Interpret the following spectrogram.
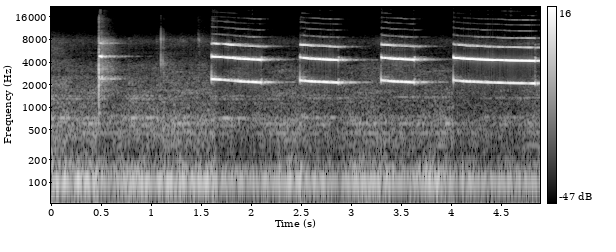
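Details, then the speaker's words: Handheld metal detector in vibration mode: clean, evenly spaced high-pitched beeps, about four, with the vibrator heard while detecting metal; working normally and ready to use. "Vibrator की आवाज़ शायद आप सुन रहे हो, detection कर रहा है और वाइब्रेट भी कर रहा है।"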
